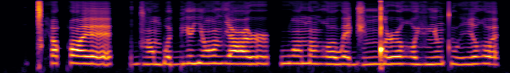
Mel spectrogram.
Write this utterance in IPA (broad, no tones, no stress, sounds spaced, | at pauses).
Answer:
ǀʰ i qʷ ɛː | d͡z ɔ̃ b ʌ bʲ ʌ j ɔ̃ z i ʕ ə˞ | w ɔ̃ n̪ ɔ̃ ʁʷ ʌ w ɛ d͡ʒ ɪ ŋ͡ǃ ə˞ ʁʷ ʌ vʲ ɔ̃ tʷ ɪ ɦ i ʁʷ ɛ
